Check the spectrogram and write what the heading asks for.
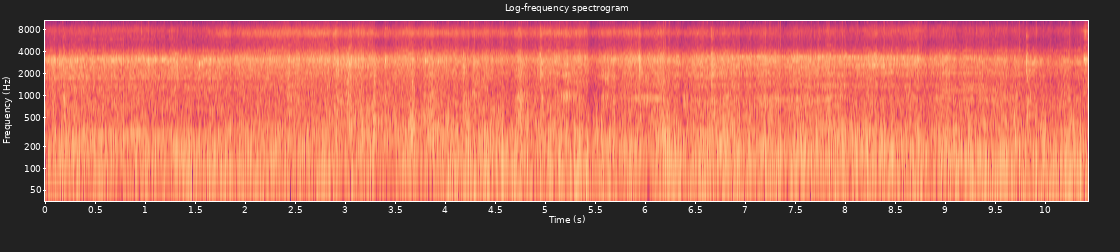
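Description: Passenger coaches rolling past close by on the rails: a steady rumble and rattle of wheels, with a faint squeal now and then.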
